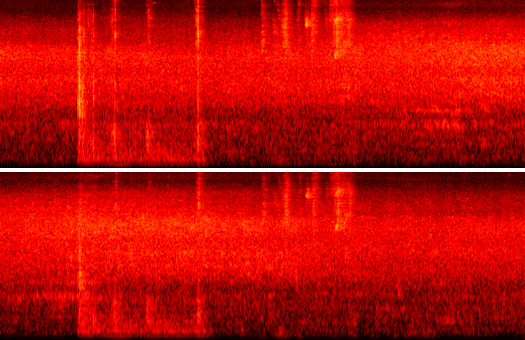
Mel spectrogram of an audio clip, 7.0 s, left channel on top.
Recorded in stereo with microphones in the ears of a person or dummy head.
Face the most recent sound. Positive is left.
turn(degrees=50)  # may be behind; listen again after turning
